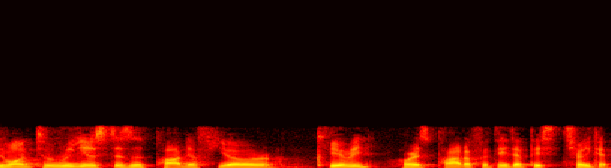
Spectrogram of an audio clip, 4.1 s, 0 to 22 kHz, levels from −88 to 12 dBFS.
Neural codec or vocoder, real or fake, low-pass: codec, 16 kHz, 1.1 kbps, Voila-Tokenizer; fake; 5.4 kHz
